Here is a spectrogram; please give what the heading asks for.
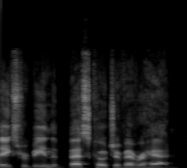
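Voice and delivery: plain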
